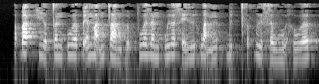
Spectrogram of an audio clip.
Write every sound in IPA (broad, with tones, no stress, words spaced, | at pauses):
ɓa˦˥k̚ xi˧˩ə̯t̪ə˨˦nʔu˨˦ə̯ ɓɛ̰˧˥ma̰˧˥nt̪a˨˩n ɓə˨˩p̚fu˧ə̯zə˨˩nhwɨ˧ə̯ sḛ˧˨ɣɨ˨˦ hwa̰˧˨nŋə˦˥t̚ ɓɨ˨˩t̚t̪ʰə˦˥p̚ ɣɨ˧˩sə˨˩wɣṵ˧˨ə̯hu˨˦ə̯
